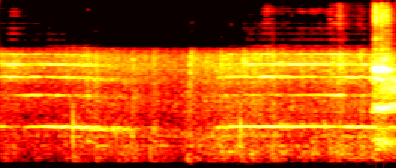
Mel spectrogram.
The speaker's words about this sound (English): An hour later, she's aboard a northbound train rolling out of Lisbon. I'm in the same car a few seats away.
